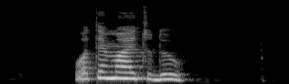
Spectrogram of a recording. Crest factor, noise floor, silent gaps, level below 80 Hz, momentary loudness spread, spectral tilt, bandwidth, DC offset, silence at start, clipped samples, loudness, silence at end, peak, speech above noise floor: 18 dB; -79 dBFS; none; -66 dBFS; 13 LU; -5.5 dB/octave; 12.5 kHz; under 0.1%; 0.75 s; under 0.1%; -18 LUFS; 1.05 s; -4 dBFS; 62 dB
